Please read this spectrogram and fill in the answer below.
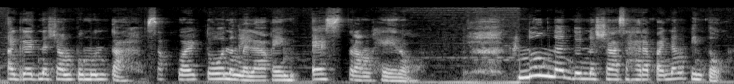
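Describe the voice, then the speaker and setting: High-voiced woman narrating a radio-style drama. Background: background music.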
